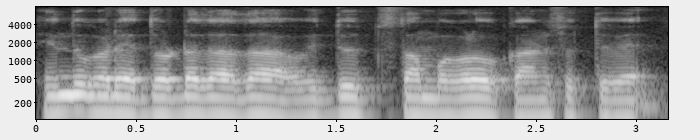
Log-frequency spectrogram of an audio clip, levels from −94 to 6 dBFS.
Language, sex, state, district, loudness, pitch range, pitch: Kannada, male, Karnataka, Koppal, -14 LUFS, 115-125 Hz, 120 Hz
